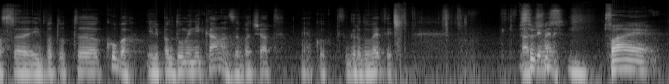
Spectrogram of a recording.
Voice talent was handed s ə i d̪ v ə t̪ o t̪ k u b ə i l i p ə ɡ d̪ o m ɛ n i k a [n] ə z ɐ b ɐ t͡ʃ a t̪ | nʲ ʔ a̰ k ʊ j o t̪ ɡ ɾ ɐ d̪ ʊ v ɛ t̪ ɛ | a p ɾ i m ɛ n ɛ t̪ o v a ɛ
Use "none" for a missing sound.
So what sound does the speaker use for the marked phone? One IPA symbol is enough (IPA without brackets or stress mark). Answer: n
